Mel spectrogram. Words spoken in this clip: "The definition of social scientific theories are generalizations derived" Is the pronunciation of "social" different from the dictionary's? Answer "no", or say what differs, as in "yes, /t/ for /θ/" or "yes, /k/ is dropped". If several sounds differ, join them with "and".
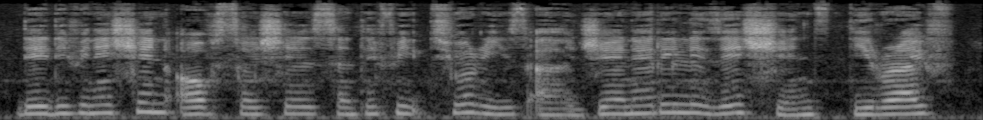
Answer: no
